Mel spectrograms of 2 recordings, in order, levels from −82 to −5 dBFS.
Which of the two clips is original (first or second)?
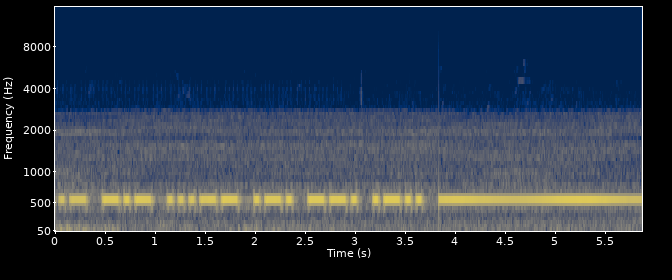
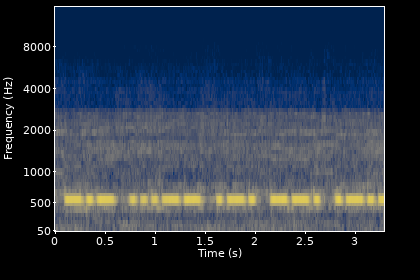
first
